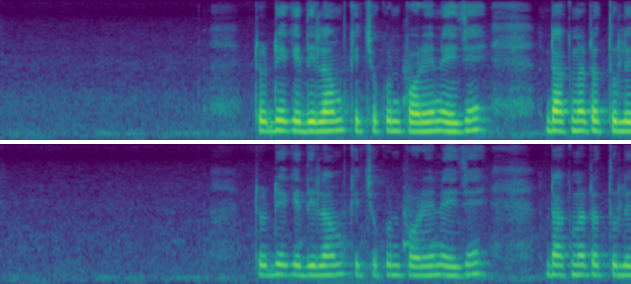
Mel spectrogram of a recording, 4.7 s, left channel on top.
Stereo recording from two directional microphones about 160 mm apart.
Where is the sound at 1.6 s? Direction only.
25° left (ahead or behind).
